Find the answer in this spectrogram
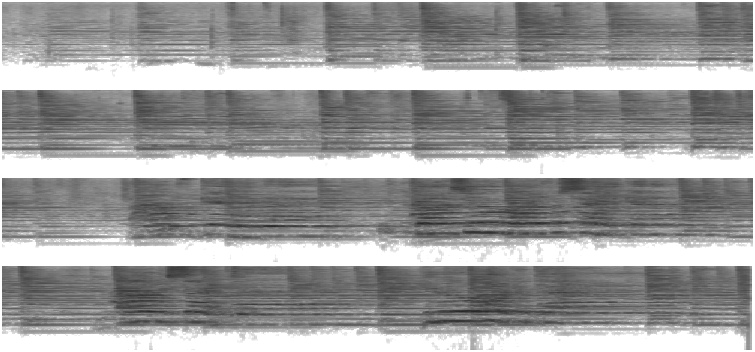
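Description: Live worship song on a strummed acoustic guitar: a soft intro that gradually builds, then singing voices come in about halfway through and the music gets louder.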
